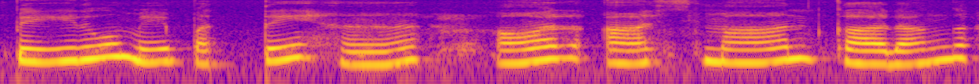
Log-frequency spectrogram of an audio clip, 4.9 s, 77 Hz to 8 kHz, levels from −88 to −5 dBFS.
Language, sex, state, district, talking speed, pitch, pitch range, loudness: Hindi, male, Bihar, West Champaran, 110 wpm, 275 Hz, 250-305 Hz, -16 LUFS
